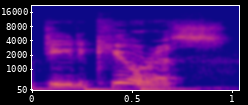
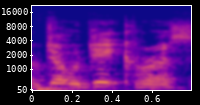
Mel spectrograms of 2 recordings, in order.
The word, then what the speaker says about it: Doedicurus: subjects being this time Doedicurus, or Doedicurus as some folks pronounce it, but I refer to it as Doedicurus, because that's how I originally heard it in Walking with Beasts.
